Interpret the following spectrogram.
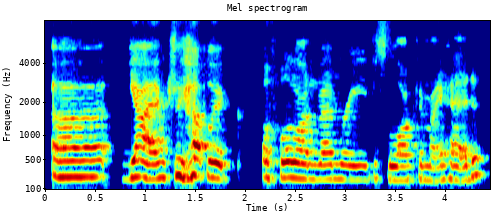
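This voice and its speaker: A teenage girl from Canada who grew up speaking Hebrew chats casually as a guest singer-songwriter in an interview, filling her speech with lots of "like"s and "um"s. Her voice is medium-pitched and a little mellow, with flat delivery at a moderate pace, on a rough recording.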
